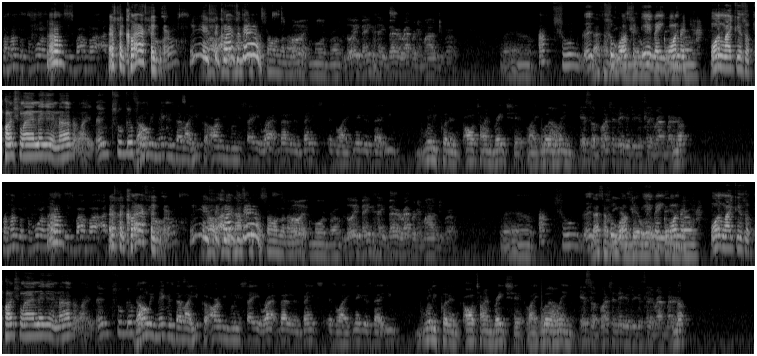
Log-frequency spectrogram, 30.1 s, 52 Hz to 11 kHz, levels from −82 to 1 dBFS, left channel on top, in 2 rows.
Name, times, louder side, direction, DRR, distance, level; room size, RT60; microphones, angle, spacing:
voice 1, 0.0-2.4 3.0-3.3 4.1-5.0 5.3-6.8 9.9-10.6 11.7-13.8 17.7-22.9 23.3-26.8 28.4-28.6, right 4 dB, 90° right, 0.8 m, -43 dB
voice 2, 0.9-1.2 2.1-5.2 10.7-11.9 12.2-12.5 12.8-13.7 14.2-17.9, left 5 dB, 60° left, 0.4 m, -33 dB
voice 3, 4.3-4.6 5.7-6.1 6.8-9.1 25.9-26.2 26.6-28.6, right 1 dB, 20° right, 0.8 m, -47 dB
3.3 x 2.4 x 4.0 m
head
